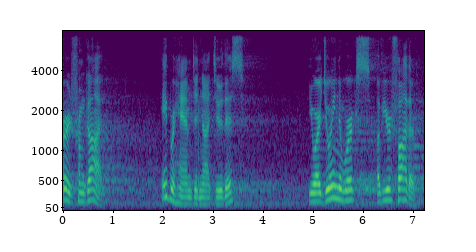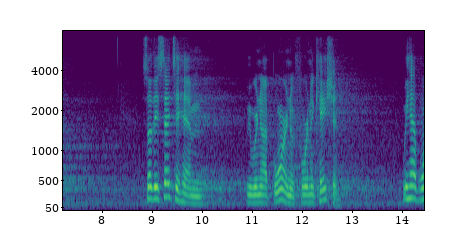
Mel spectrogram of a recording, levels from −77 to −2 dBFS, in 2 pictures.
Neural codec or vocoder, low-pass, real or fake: none; 7.2 kHz; real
